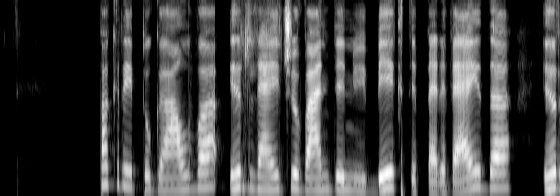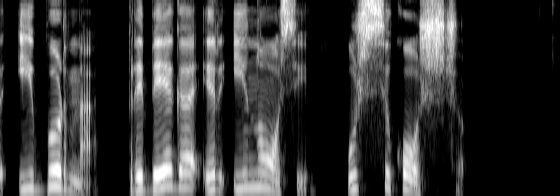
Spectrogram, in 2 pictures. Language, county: Lithuanian, Klaipėda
